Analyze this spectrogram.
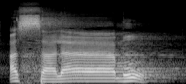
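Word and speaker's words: السلام: আসেন দ্বিতীয়টা আসসালামু আলাইকা আসসালামু এখানে লামের পরে যে আলিফটা আছে এটাকে এক আলিফ টান দিতে হবে আমরা যদি এক আলিফ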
